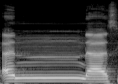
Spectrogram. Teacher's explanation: یہاں نون مشدد ہے، یہاں غنہ کیجیے گا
